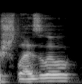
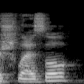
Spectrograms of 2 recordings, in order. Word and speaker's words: Schlesinger: And this strategy was headed by Peter Schlesinger, the former president of... You got that name wrong, but it's fine. The former president of... Say it again? Peter Schlesinger.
